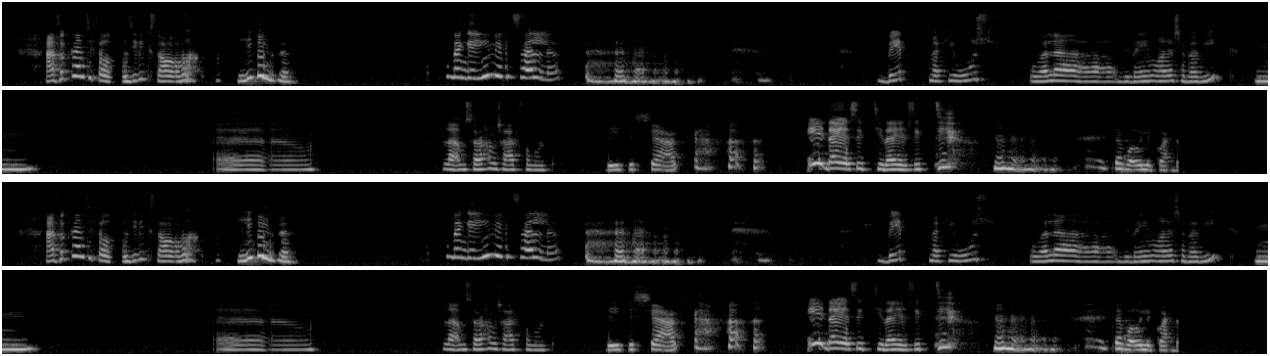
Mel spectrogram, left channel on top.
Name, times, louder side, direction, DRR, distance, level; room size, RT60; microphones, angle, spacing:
voice 1, 0.2-2.0 2.5-2.7 4.4-5.6 8.8-9.9 10.3-12.2 14.8-15.8 17.1-18.1 20.7-22.4, left 1 dB, 20° left, 1.4 m, -30 dB
voice 2, 2.4-2.9 5.8-6.9 7.3-7.7 12.5-13.0 18.7-20.3 22.0-22.1 22.6-24.4, right 3 dB, 30° right, 0.5 m, -29 dB
head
